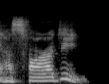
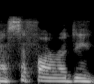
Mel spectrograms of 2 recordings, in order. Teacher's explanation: in spoken Hebrew, we don't really have the shvanah so much. · Shown in: first take · Term: shva nach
